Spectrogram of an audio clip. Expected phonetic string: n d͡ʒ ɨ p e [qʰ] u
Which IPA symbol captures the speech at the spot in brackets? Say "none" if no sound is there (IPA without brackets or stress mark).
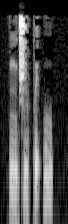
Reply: ʔ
